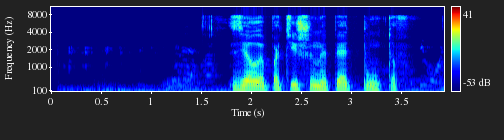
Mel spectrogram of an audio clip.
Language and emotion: Russian, neutral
